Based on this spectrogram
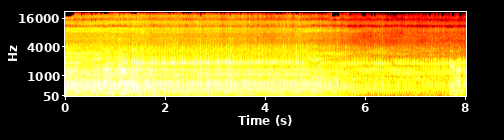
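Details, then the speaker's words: RB CE nitro engine with sealed back plate in a drag car, idling high and buzzy; the pitch creeps upward, then levels off as it runs still slightly lean down low after retuning the fuel mixture. "listen to it running guys look at her RB powered drag car oh it's still lean somewhere"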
